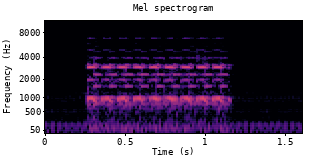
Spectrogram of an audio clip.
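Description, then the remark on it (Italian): A telephone rings during a live broadcast with a single bright electronic burst of about one second, pulsing rapidly in a trilling rhythm, fairly loud, then cuts off into quiet background hum. “ma abbiamo intanto una telefonata così lo cerco con calma.”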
